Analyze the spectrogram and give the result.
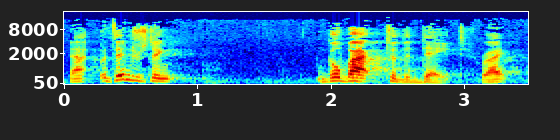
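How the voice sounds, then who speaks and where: Pastor preaching in a reverberant hall. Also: male voice, fairly high pitch, lively intonation, husky. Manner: conversational preaching, with mocking quoted voices and quiet, heavy pauses. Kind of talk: sermon.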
